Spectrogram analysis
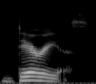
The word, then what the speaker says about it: Darrieus: The second vertical design mentioned in the sources is the Darrieus rotor. That's d a r r i e u s, pronounced Darrieus.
